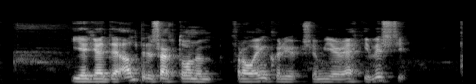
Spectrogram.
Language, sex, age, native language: Icelandic, male, 60-69, Icelandic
